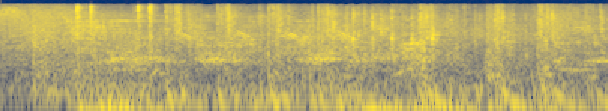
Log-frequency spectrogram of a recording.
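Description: A blade strikes metal with a burst of crackling sparks.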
